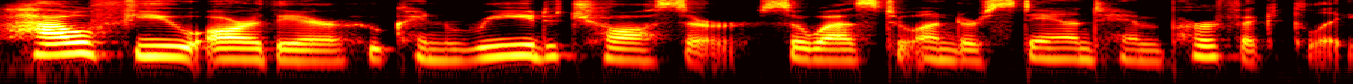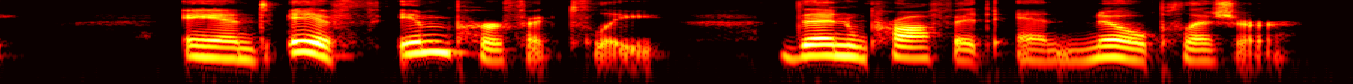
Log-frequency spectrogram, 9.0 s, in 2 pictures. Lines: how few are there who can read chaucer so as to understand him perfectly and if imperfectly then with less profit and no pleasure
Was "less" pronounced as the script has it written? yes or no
no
